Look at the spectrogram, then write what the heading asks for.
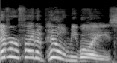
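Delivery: put-on Irish accent, sing-song and swooping. Quoting a saying Blink always used, in Blink's accent. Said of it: "Accent and everything included".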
